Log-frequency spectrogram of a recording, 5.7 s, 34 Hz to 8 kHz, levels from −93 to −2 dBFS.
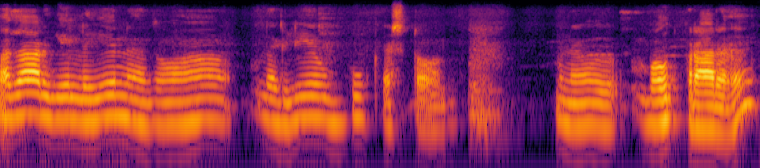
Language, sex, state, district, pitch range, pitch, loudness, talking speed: Maithili, male, Bihar, Darbhanga, 145-175 Hz, 160 Hz, -21 LUFS, 135 wpm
